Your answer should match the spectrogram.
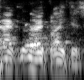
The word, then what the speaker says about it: Heraclitus: Heraclitus, yeah.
